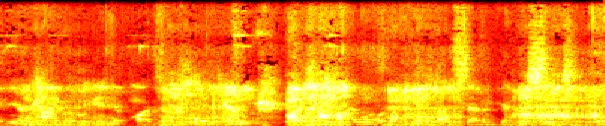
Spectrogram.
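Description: Small dogs growling as they play tug of war over a toy, heard under continuous talk.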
